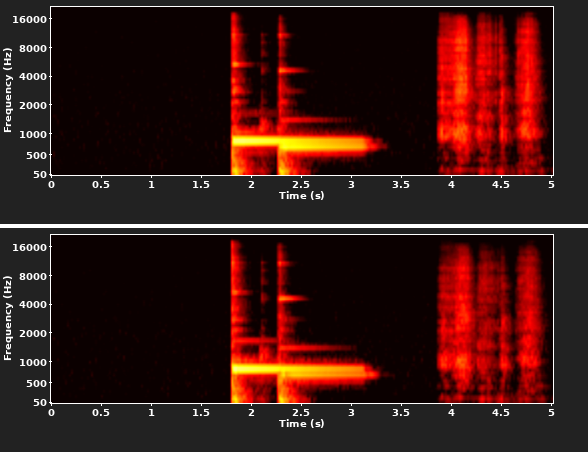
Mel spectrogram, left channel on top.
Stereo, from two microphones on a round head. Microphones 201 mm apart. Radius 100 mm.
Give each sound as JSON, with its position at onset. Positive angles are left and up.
{"t": 1.8, "sound": "a doorbell", "side_deg": -30, "distance_m": 2.5}
{"t": 3.9, "sound": "a squeak", "side_deg": 70, "distance_m": 1.2}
